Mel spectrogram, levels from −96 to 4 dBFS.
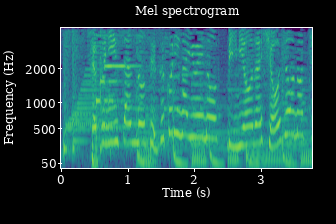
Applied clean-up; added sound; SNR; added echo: none; none; none; none.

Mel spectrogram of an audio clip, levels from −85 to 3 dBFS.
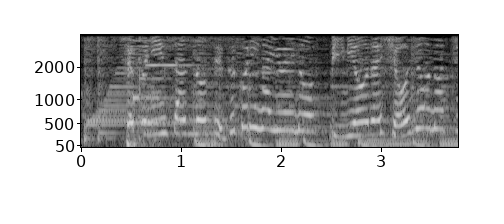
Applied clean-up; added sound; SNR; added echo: none; none; none; reverberation time 2.6 s.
